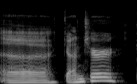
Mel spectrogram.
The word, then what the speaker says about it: Gunter: And I'm like, Gunter? – Gunter. There's no H. – It's silent. It's a non-existent silent H. It's really tricky.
